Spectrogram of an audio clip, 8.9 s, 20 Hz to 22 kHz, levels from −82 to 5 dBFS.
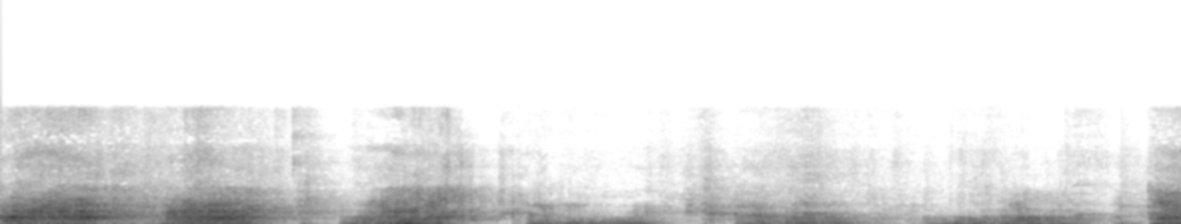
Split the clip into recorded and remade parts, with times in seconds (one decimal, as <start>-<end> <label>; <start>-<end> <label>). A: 0.0-3.0 recorded; 3.0-4.5 remade; 4.5-7.1 recorded; 7.1-7.7 remade; 7.7-8.9 recorded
